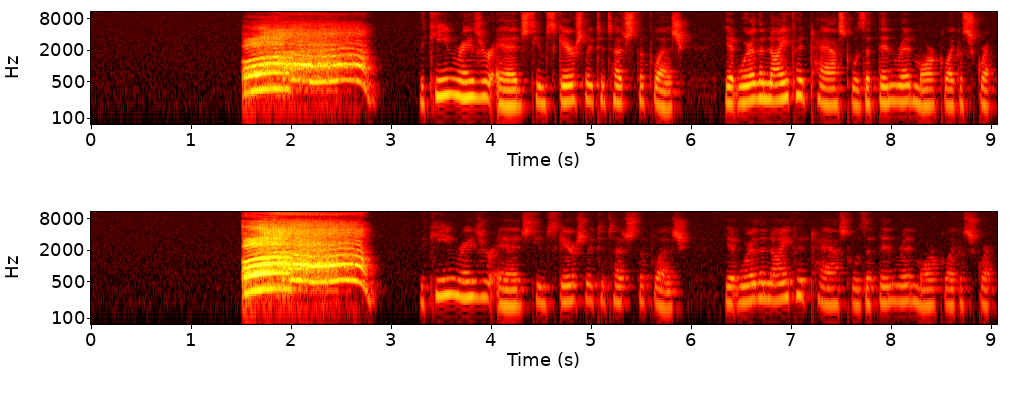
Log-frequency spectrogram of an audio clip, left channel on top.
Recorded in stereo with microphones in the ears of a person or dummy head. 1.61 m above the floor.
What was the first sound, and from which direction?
A scream, 60° right (ahead or behind).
